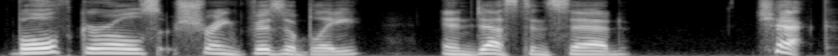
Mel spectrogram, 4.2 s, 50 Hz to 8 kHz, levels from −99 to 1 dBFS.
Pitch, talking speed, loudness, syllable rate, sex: 190 Hz, 115 wpm, -17 LUFS, 3.6 syllables/s, female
